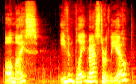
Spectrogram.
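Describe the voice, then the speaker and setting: A man's voice: sits high, sing-song, slow, a bit bright, soft background music, full character voice. A man voicing an eager, brash young mouse brother in video game dialogue. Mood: timid.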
